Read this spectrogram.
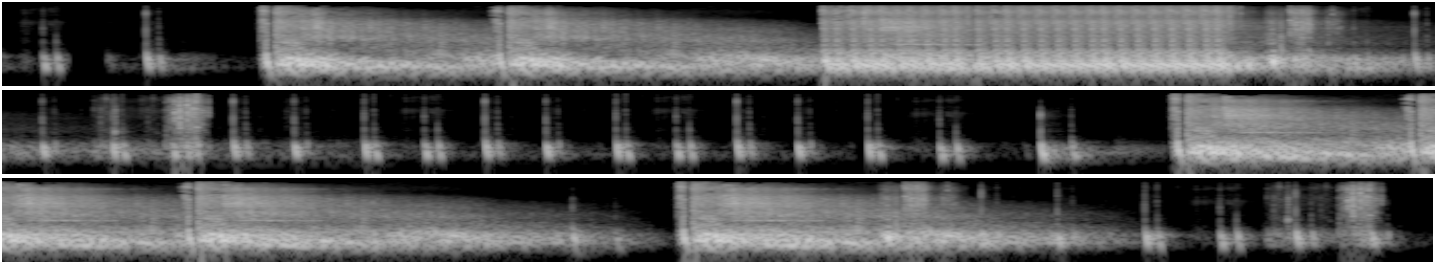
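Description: A rifle fires rapid bursts of loud gunshots.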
